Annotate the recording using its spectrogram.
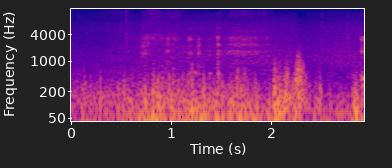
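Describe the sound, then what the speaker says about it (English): Wind buffets the camera microphone during a scooter ride across a bridge, a continuous low rumbling roar with gusty swells throughout. "I don't know how the wind is going to affect this camera"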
